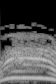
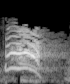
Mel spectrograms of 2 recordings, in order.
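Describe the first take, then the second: First: A small, higher-pitched fretful "ah"; a mild worried sigh of stress; little stressed ah. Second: A full loud, very high panicked scream. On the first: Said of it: "We get a little". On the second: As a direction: shriek like everything is falling apart. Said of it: "We get like". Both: Shown as a demonstration.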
